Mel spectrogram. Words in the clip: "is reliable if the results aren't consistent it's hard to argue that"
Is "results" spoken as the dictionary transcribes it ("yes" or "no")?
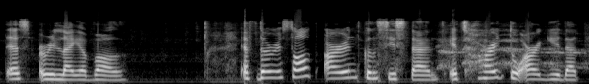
no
